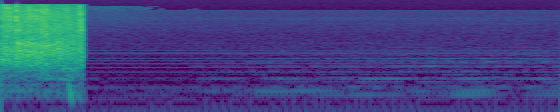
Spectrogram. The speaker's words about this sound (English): Everybody say amen. Amen. Amen. Give the Lord a good hand clap if you will.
